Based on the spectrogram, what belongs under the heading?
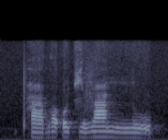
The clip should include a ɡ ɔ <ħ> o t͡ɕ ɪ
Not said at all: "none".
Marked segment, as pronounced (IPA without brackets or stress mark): ʔ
